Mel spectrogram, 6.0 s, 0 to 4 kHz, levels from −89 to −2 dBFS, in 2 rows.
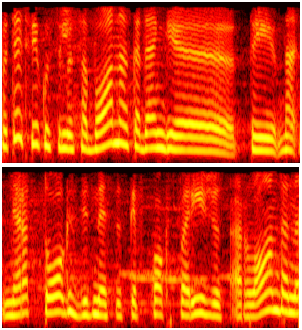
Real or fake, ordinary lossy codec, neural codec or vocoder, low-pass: real; MP3, 24 kbps; none; 3.6 kHz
